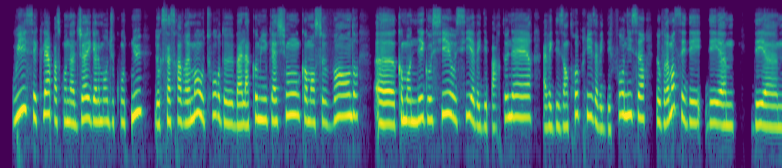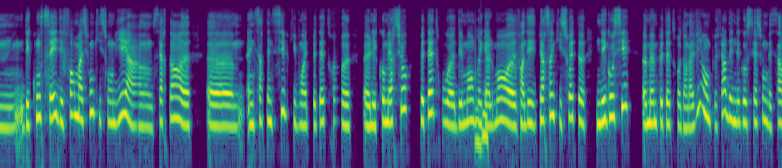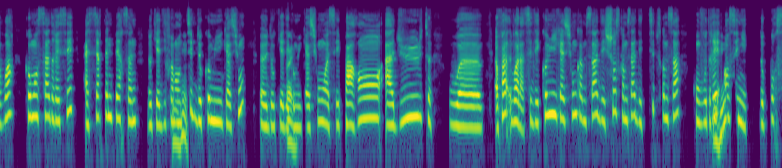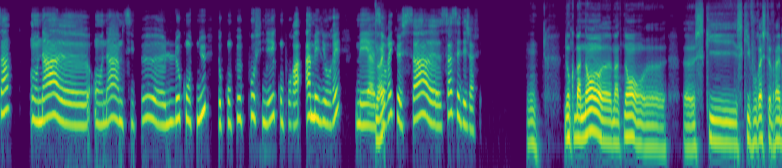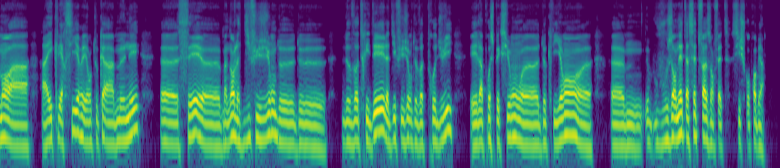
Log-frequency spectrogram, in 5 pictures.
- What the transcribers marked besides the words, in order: drawn out: "hem"; drawn out: "hem"; drawn out: "qui"; drawn out: "à"
- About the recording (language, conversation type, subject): French, advice, Comment valider rapidement si mon idée peut fonctionner ?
